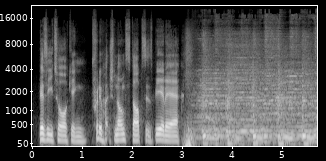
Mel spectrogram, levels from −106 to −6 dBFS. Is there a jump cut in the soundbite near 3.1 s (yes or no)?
yes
